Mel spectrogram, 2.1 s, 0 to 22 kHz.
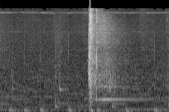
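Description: A single shot from a PCP Morgan Classic air rifle about a second in, a sharp crack that dies away quickly; the rifle is filled to 3000 psi.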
